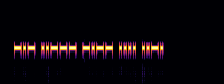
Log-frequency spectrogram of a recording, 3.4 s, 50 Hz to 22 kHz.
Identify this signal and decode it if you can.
Morse code, heard as a keyed tone, about 36 wpm, 700 Hz. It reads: K2YHF
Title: USA Call Signs - 5 Characters - 4x Character Spacing - 35wpm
